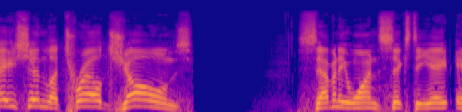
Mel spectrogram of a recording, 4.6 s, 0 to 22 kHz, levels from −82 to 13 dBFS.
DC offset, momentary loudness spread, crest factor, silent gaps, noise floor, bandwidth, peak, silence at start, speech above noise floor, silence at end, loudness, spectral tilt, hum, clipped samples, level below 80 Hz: under 0.1%; 8 LU; 16 dB; none; -83 dBFS; 14 kHz; 0 dBFS; 0 s; 69 dB; 0 s; -14 LUFS; -4.5 dB/octave; none; under 0.1%; -46 dBFS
